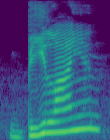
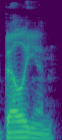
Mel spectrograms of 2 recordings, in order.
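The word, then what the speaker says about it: Belion: That's how you pronounce his name? Beelion? Oh my god. I've been calling him Bellion.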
